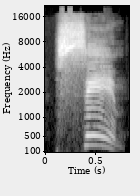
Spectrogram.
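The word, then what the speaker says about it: same: उसका कोई उच्चारण नहीं होगा। तो यहां पे देखिए एस एच ए एम ई सेम देखिए यहां पे वोवेल ए है और ए के बाद क्या है?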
